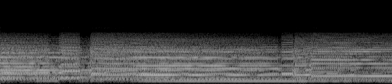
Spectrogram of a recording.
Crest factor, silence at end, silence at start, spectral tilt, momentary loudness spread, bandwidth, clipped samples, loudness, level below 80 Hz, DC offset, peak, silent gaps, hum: 14 dB; 0 s; 0 s; -8 dB/octave; 3 LU; 6.4 kHz; under 0.1%; -25 LUFS; -78 dBFS; under 0.1%; -12 dBFS; none; none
